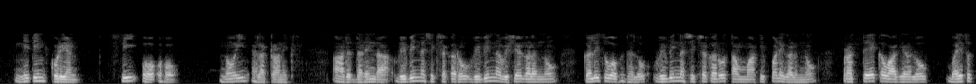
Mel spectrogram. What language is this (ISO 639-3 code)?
kan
